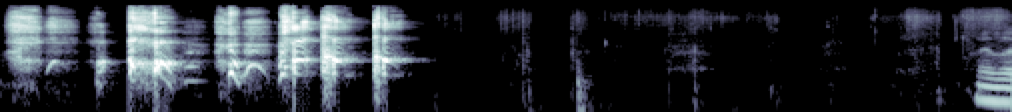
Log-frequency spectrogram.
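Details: An infant boy deliberately fake coughs: a quick run of about six short, forced coughs that imitate coughing rather than reflect illness.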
